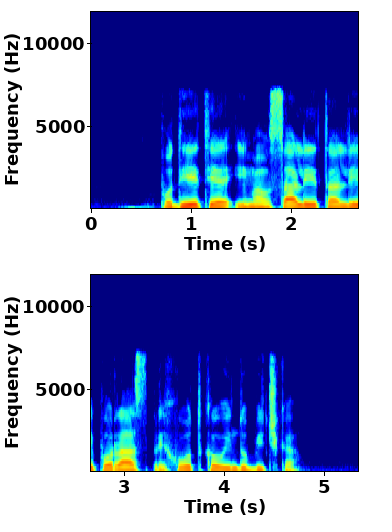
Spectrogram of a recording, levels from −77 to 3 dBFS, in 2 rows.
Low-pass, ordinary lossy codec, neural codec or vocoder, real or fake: 7.2 kHz; none; none; real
